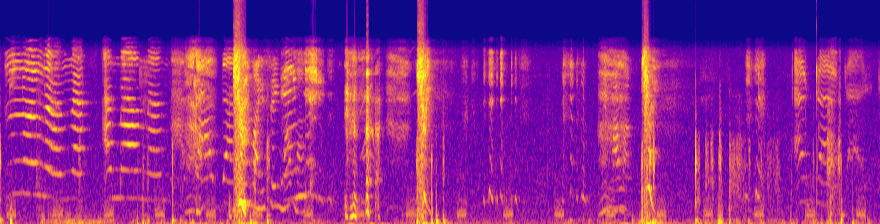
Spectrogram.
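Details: Three sharp sneezes in a home setting mixed with an infant boy's babbling and squeals and adult voices; sneezing.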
